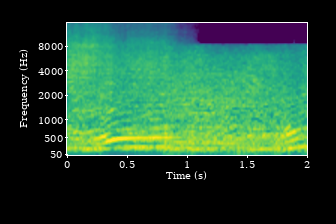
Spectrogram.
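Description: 85cc two-stroke motocross bikes revving on the track. Engine pitch climbs soon after the start, holds, then climbs again near the end as the riders get back on the throttle.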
